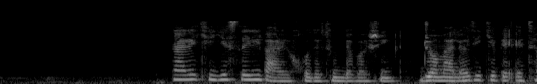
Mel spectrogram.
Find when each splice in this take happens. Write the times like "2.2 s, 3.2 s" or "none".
1.7 s, 2.6 s, 3.5 s, 4.1 s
